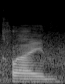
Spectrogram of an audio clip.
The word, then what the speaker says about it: Clyne: So yes, 2 O's, 1 N in my first name, and Klein. Think of Calvin Klein, but it's spelled differently.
